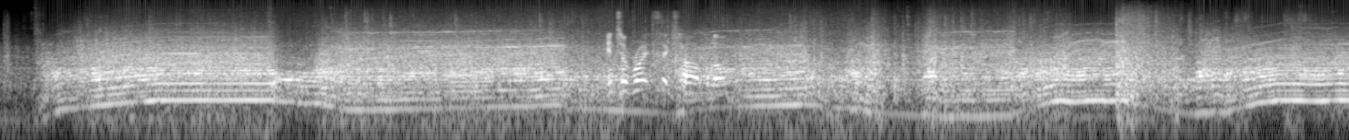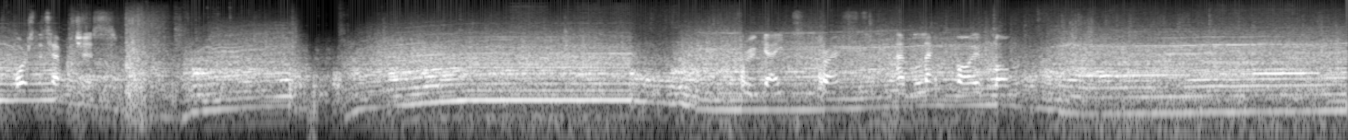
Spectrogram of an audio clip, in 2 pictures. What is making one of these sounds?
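A small car engine revs hard, rising and falling in pitch with gear changes.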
